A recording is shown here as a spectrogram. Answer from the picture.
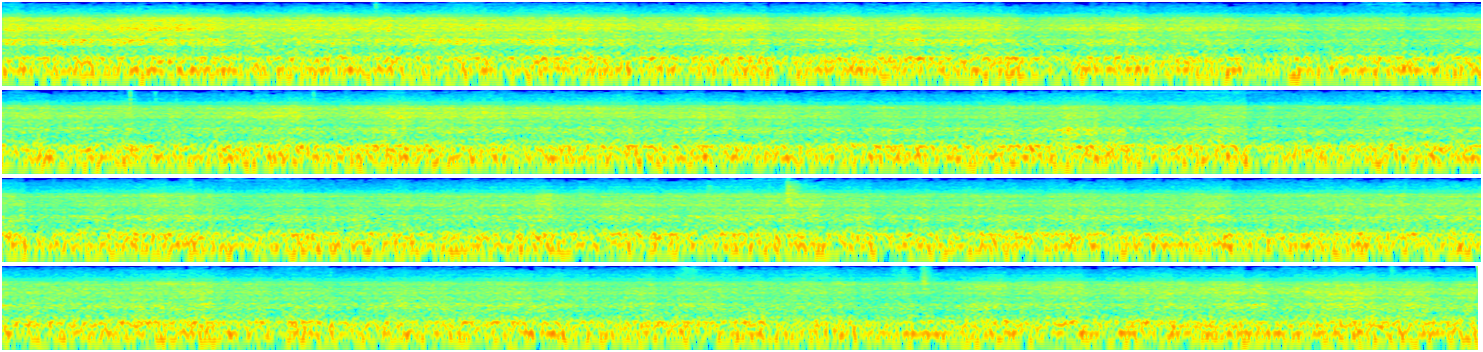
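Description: Tohoku Shinkansen train running at speed, heard from inside the passenger cabin: a loud, steady low rumble with a faint hum.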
